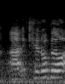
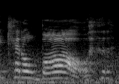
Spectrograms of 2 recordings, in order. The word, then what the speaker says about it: kettlebell: Kettlebell obviously is different than a dumbbell, and here's one thing, kettlebell, dumbbell. This is not a kettleball, so make sure that you're pronouncing it correctly.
